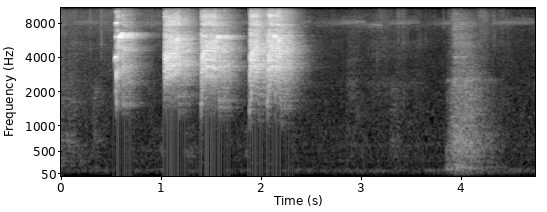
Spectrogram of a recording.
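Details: Black francolin calling while roaming free in the wild: four loud, harsh, scratchy notes delivered quickly in a series, followed after a pause by a softer noisy burst over a faint low hum.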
